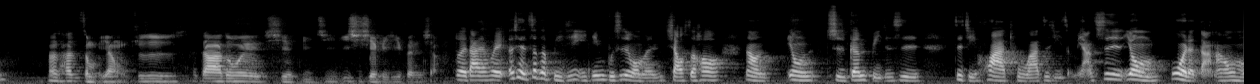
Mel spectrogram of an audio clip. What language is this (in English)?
Chinese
